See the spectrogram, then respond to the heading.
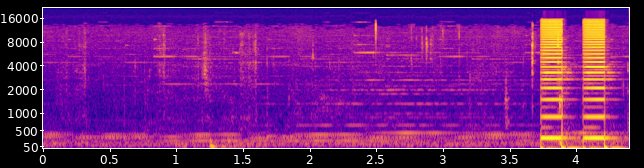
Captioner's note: whispering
